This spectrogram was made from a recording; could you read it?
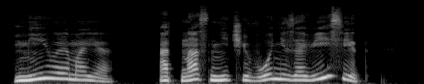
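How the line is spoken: Laughing. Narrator (Russian): рассмеялась Ривер

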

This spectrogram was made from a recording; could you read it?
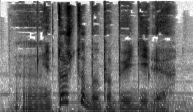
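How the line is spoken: Contemptuous snort. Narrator (Russian): хмыкнул презрительно Перевертыш

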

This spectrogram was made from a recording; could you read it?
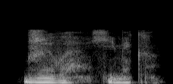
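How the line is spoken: Mutter. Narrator (Russian): пробормотал напарник

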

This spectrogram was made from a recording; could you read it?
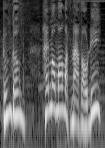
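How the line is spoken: Trembling plea. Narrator (Vietnamese): Lãnh Tuyết Quyên vẫn run rẩy van nài

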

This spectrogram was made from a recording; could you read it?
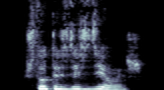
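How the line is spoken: Sharp question. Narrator (Russian): резко спросила Роза

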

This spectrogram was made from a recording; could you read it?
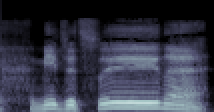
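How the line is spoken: Drawn out, disappointed. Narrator (Russian): Протянул он как-то разочарованно

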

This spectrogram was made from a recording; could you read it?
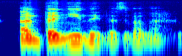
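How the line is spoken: Sighing. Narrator (Russian): вздохнула Иваншина

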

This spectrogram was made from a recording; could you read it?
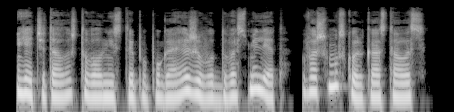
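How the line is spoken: Plain question. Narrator (Russian): спросила

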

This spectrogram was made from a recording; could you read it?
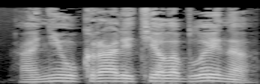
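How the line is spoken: Shouted out. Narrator (Russian): выкрикнул Конча

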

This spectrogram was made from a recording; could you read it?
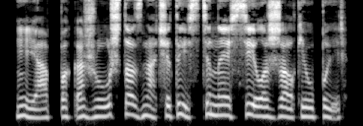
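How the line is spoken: Thunderous growling roar. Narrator (Russian): прорычал Конрад, сотрясая площадь грозным ревом

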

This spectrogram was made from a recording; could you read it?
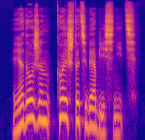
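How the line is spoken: Sigh. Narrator (Russian): вздохнул Дрейк

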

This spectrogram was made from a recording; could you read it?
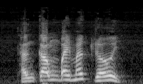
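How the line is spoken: Terrified cry. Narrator (Vietnamese): đại quý Bền thất kinh la lên

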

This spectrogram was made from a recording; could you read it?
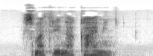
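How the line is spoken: Quiet woman's voice. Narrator (Russian): тихо произнесла Айз Седай

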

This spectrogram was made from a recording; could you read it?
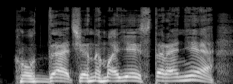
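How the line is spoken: Loud laughter. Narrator (Russian): захохотал тот

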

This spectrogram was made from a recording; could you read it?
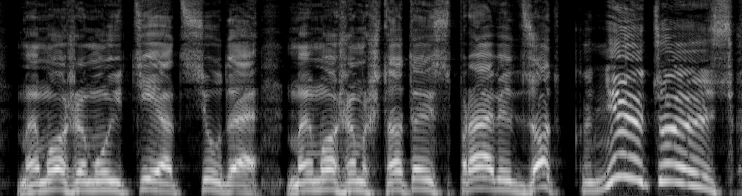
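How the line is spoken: Yelled. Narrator (Russian): завопил

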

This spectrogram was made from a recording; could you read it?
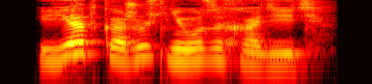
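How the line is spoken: Snorting. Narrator (Russian): хмыкнул Эдви

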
